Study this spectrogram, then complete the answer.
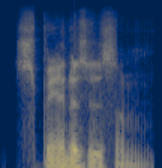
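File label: "Spinozism", American English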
